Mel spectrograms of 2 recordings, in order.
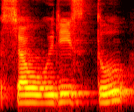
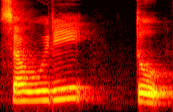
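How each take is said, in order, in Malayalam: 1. ഈ രണ്ട് വാക്കുകളും ഒന്നായി ചേർത്താണ് പറയുന്നത്. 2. ഈ രണ്ട് വാക്കുകളും വേറെ വേറെയായാണ് പറയുന്നത്.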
